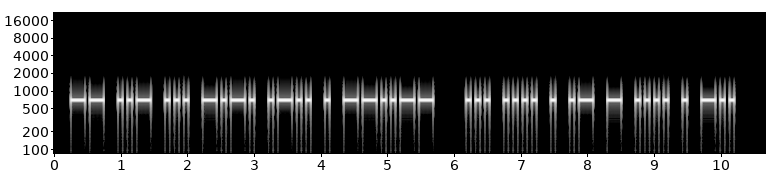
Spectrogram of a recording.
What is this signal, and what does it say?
Morse code, heard as a keyed tone, about 17 wpm, 700 Hz. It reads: MUSCLE, SHEATHED
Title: A Sound Of Thunder 17wpm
